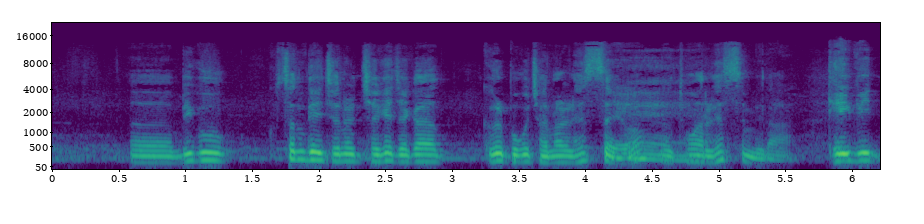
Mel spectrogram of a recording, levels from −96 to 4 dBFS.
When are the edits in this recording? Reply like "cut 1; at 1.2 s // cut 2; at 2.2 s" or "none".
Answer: cut 1; at 2.1 s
